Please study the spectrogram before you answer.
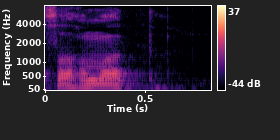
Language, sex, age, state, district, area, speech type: Hindi, male, 45-60, Uttar Pradesh, Chandauli, urban, read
